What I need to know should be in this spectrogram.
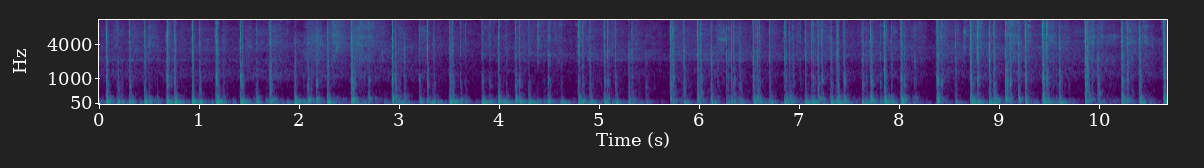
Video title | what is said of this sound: ASMR Tapping sur des Objets ALÉATOIRE ! | C'est pas le meilleur plastique que j'ai vu. Avec des gobelets, c'est bien mieux.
